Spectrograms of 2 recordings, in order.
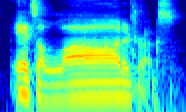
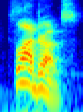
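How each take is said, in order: First: Softer and slower, letting it sink in; hushed repeat. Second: Said in the usual way. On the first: Shown as a demonstration. Teacher repeats the drug point to class, hushed and slow. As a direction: drop the voice for the echo.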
